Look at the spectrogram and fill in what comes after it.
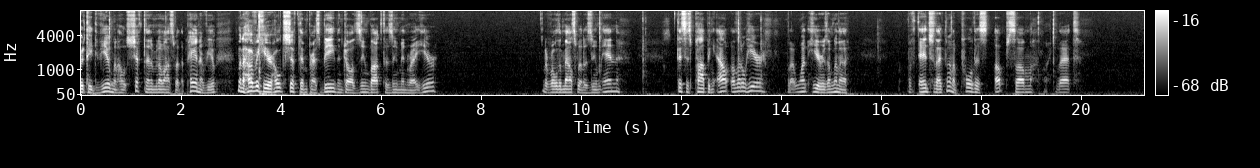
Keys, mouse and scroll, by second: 0.6 shift+middle click, 4.4 b, 4.8 click, 5.7 click, 9.2 scroll up 1, 9.7 scroll up 1, 10.4 middle click, 11.2 middle click, 13.1 middle click, 13.6 middle click, 16.6 click, 17.4 click, 19.2 click, 19.4 middle click.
